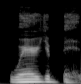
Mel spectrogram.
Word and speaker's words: Where Ya Bin: Bin is spelled B-I-N. Right, not B-E-N. It's spelled B-I-N, Where You Been.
